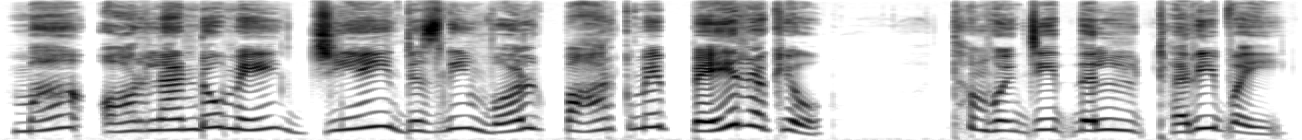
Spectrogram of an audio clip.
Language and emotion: Sindhi, happy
